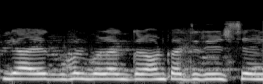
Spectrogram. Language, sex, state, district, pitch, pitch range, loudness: Hindi, female, Jharkhand, Garhwa, 245 Hz, 240-250 Hz, -11 LUFS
